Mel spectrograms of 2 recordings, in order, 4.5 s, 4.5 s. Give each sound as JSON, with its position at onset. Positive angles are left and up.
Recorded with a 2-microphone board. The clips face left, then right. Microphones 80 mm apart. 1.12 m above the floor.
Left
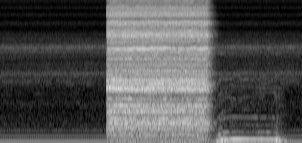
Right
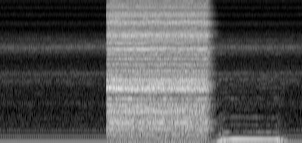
{"t": 1.6, "sound": "sawing", "side_deg": -5, "distance_m": 0.6}
{"t": 3.2, "sound": "a phone buzzing", "side_deg": 40, "distance_m": 0.9}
